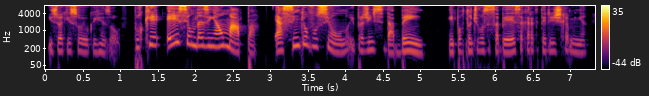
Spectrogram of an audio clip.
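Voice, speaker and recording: A woman's voice: on the low side, fast talker, hardly any pauses, no room sound, clean studio sound. A woman, an author answering interview questions with advice and leaning hard on key words. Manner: expressive, stressing words as she explains. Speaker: author and guest.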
